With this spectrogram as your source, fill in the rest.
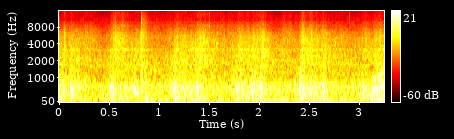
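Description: A metro train in the horror video game Cry of Fear rumbles steadily with rhythmic clickety-clack of wheels on rails, loud and continuous with no voices.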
